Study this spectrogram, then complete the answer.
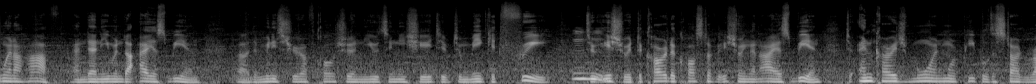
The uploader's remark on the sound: Live from SIBF 2022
